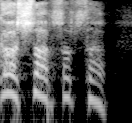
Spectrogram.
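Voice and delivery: very high-pitched squeak, voice pushed way up. Retelling how Norm reacted to a puppet on a radio show: Norm impression. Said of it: "Norm would be like".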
